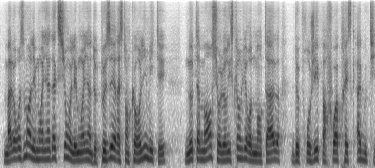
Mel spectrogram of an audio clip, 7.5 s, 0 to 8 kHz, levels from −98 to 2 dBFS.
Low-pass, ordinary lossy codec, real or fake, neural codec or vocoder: none; none; fake; codec, 16 kHz, about 1 kbps, DyCAST, with the encoder's durations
